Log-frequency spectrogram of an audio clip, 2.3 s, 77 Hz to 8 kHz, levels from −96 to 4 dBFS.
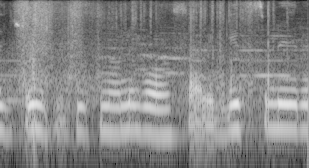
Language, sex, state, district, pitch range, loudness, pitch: Hindi, female, Uttar Pradesh, Shamli, 210-225 Hz, -16 LUFS, 220 Hz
